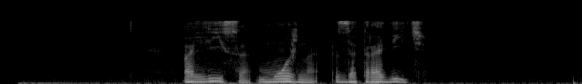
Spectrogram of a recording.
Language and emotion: Russian, angry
